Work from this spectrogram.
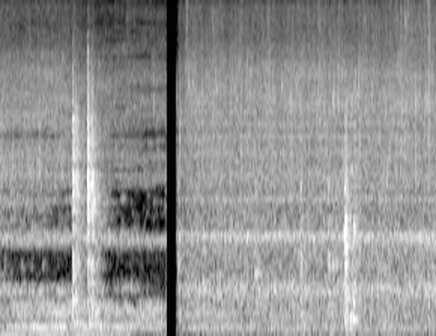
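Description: Tomatoes for fish-head sinigang sizzle and fry in a pan, a steady hiss broken by a few sharp scraping and mashing knocks from a utensil, with a brief dropout midway and no talk.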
